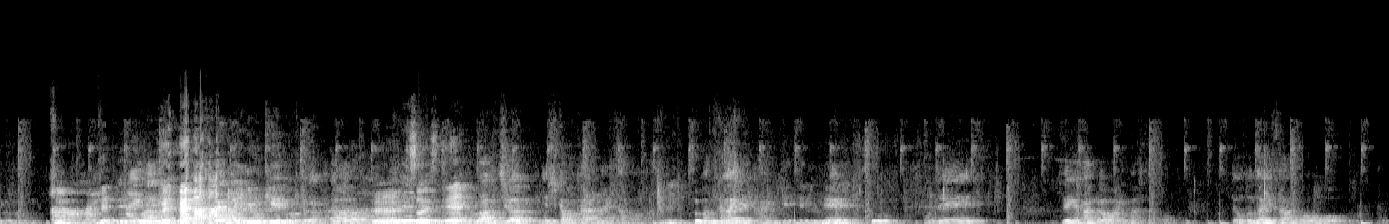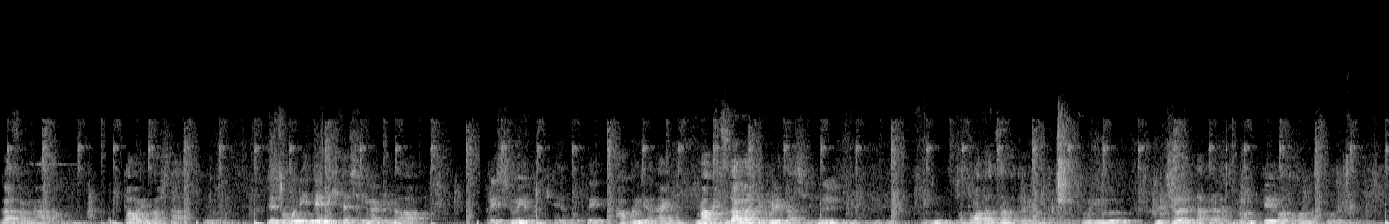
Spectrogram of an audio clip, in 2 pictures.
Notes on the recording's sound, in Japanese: 広い部屋でマイク２本しか使っていないため、お聞き苦しい部分が多々ございます。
